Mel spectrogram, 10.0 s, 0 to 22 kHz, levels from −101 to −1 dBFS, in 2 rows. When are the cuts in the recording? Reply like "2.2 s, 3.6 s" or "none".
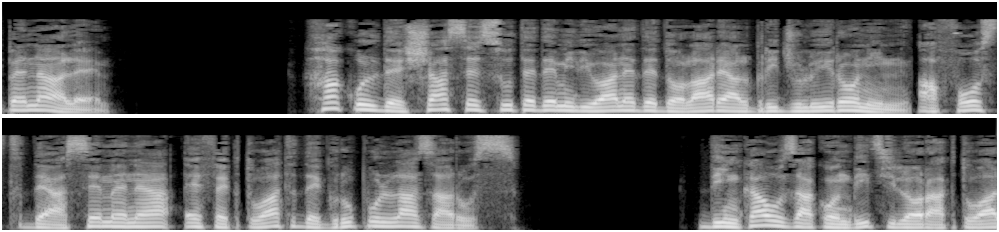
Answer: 4.5 s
